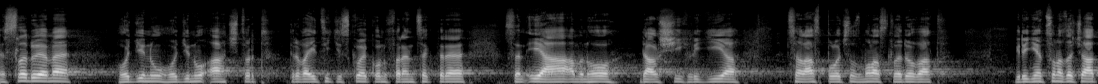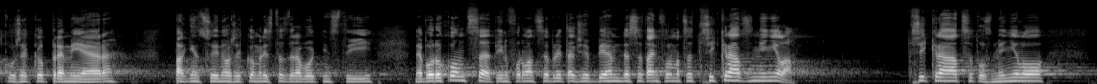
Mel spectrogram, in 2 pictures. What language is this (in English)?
Czech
